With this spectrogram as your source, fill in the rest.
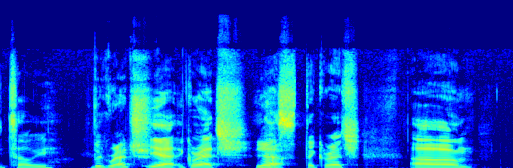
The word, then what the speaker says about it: Gretsch: I mean, you guys can't see it, but it's I never know how to pronounce it. Can you tell me? The Gretsch? Yeah, Gretsch.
